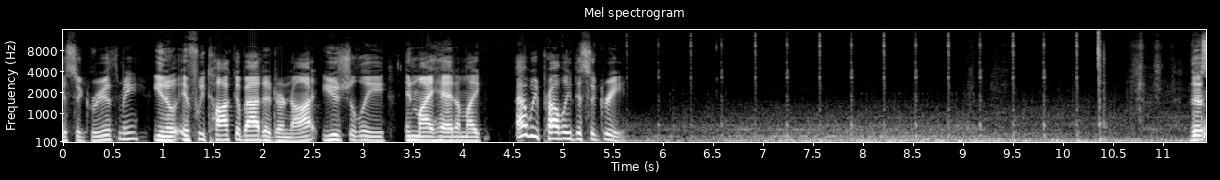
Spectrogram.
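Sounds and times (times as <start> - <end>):
speech: 0.0 - 5.7, 11.3 - 11.4
car engine and road rumble on a morning commute: 5.3 - 11.4
light ticking: 5.4 - 10.7.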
